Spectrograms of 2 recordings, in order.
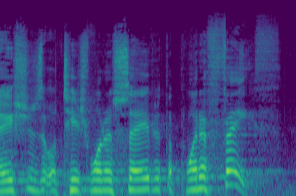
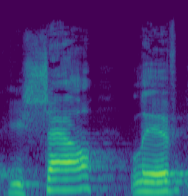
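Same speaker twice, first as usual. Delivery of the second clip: drawn out, every word weighed; slow emphatic repeat; much slower than usual. Acted. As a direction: let "He shall live" sink in slowly. Preacher repeats the phrase slowly.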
